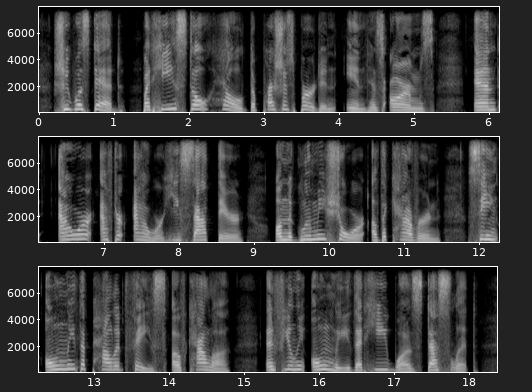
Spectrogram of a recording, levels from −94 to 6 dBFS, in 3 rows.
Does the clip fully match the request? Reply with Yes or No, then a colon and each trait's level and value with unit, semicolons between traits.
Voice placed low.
No: very high, 250 Hz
